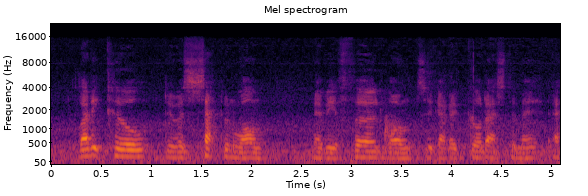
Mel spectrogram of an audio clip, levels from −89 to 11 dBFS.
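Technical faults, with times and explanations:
No technical faults are heard in this clip.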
